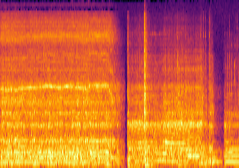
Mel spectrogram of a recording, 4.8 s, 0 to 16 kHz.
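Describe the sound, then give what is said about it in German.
A coffee machine more than 10 years old brews in a kitchen with a steady mechanical whir and hum, briefly cutting out twice before resuming, with no voices present. “Die Kaffeemaschine braucht zum Glück kein Passwort.”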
